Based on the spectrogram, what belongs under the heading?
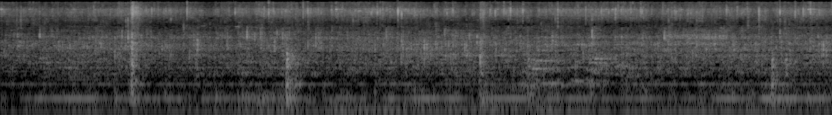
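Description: Potato, aubergine and chickpea sabzi sizzling in an aluminium kadhai on a gas stove, a steady hiss, with a couple of sharp clicks of the metal spatula against the pan in the first few seconds.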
